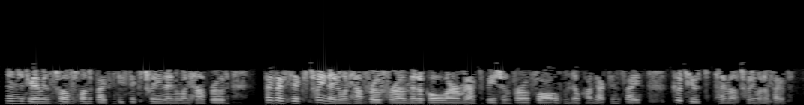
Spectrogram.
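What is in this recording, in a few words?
Fire Dispatch, Scanner audio recording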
